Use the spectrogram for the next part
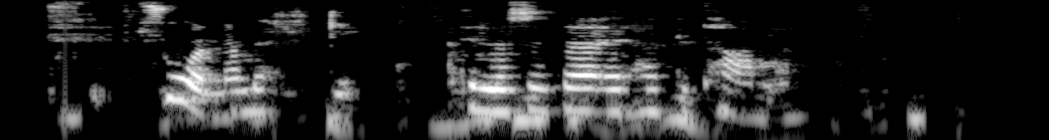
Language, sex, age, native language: Icelandic, female, 10, Icelandic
